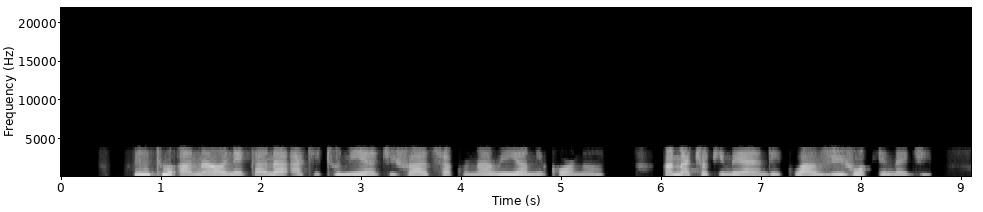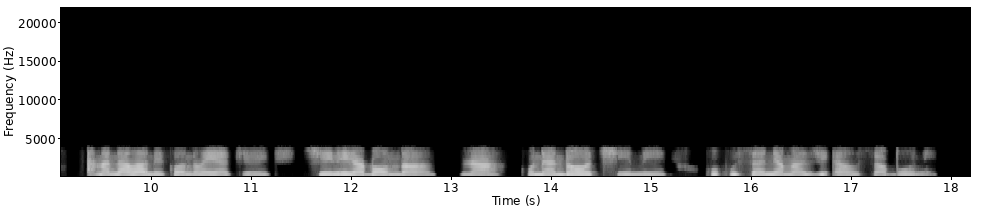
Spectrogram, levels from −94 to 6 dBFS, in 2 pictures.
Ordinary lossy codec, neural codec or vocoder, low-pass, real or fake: Opus, 64 kbps; codec, 16 kHz, 0.5 kbps, X-Codec, HuBERT features, trained on balanced general audio; 3.6 kHz; fake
